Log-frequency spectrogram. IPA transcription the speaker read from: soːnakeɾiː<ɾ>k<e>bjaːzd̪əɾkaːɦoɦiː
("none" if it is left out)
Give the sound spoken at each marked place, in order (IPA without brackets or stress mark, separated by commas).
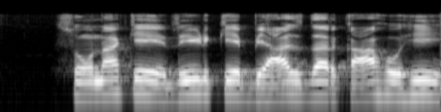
ɽ, e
